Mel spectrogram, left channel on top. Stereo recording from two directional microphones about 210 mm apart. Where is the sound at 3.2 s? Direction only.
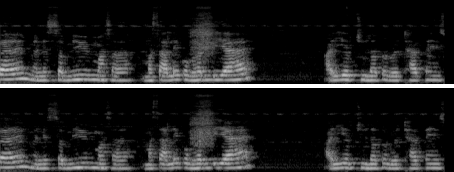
20° left (ahead or behind).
